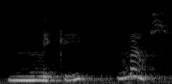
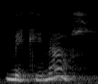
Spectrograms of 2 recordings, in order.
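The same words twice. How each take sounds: First: Mickey Mouse slow and loud, leaning on each M; stretched mm sounds. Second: Said in the usual way. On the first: Shown as a demonstration. Teacher stressing the M sounds for the class. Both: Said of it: "Both start with the mm sound".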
